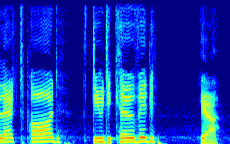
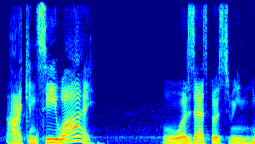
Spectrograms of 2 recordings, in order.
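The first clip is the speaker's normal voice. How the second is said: ordinary talk, nothing marked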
